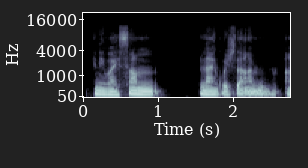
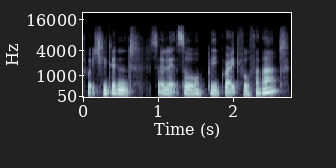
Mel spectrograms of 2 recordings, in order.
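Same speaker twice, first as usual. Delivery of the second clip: normal talking voice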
